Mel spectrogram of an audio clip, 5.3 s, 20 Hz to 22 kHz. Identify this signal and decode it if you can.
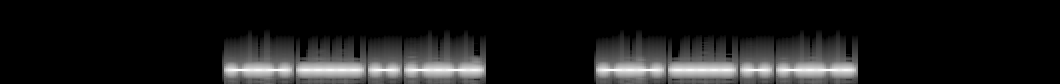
Morse code, heard as a keyed tone, about 40 wpm, 700 Hz. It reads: K5TC K5TC
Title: USA Call Signs - 4 Characters - Repeated 2x - 40wpm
